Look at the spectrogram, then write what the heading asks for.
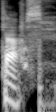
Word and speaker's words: cache: and now i know it's pronounced cash that's the real moral of this here is that it's pronounced cash that's the only thing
